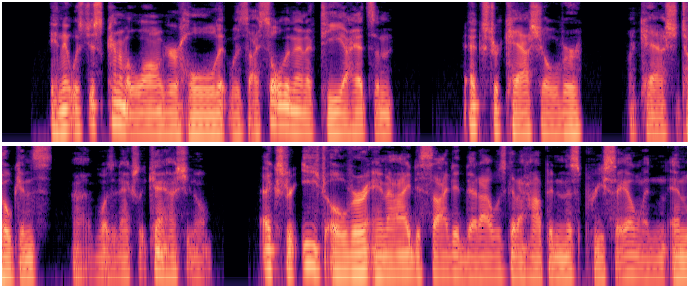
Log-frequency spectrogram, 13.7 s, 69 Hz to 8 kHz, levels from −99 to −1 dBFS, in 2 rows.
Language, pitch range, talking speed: English, 90-100 Hz, 210 wpm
